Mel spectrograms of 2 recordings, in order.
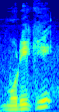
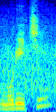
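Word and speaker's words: Muriqi: Muriqui, dijimos otro día, se dice Murici. – ¿Murici? – Se sí, dice yo, Murici.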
